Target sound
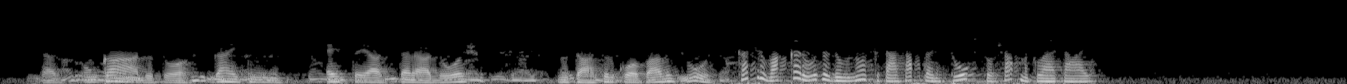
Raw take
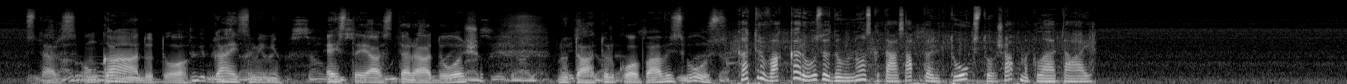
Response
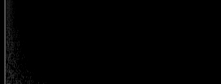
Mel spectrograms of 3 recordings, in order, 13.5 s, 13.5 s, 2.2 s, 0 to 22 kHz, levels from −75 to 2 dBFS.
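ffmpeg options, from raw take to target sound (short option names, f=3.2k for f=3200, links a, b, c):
-filter_complex "[0:a]lowpass=1.1k,asplit=2[a][b];[b]aecho=0:1:85|170|255:0.168|0.047|0.0132[c];[a][c]amix=inputs=2:normalize=0,afftfilt=real='re*gte(hypot(re,im),0.0178)':imag='im*gte(hypot(re,im),0.0178)':win_size=1024:overlap=0.75,adynamicequalizer=threshold=0.02:dfrequency=150:dqfactor=0.92:tfrequency=150:tqfactor=0.92:attack=5:release=100:ratio=0.375:range=1.5:mode=boostabove:tftype=bell"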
